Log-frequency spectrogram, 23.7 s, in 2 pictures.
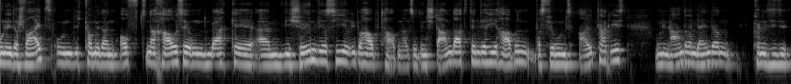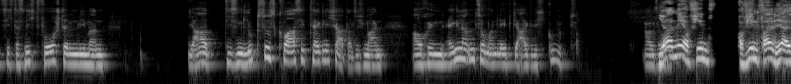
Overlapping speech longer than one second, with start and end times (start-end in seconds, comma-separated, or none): none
